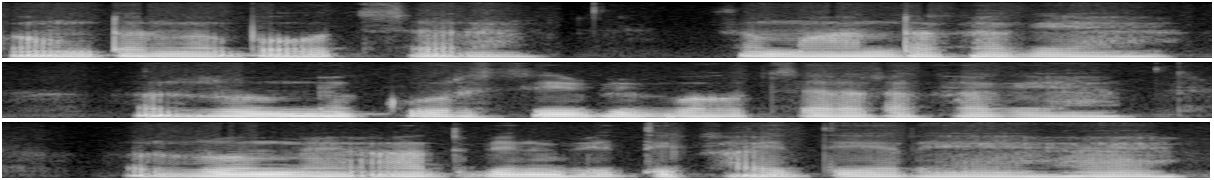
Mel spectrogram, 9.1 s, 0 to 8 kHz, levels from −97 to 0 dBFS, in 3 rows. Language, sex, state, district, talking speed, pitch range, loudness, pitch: Hindi, male, Jharkhand, Palamu, 170 wpm, 100-110 Hz, -17 LUFS, 105 Hz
